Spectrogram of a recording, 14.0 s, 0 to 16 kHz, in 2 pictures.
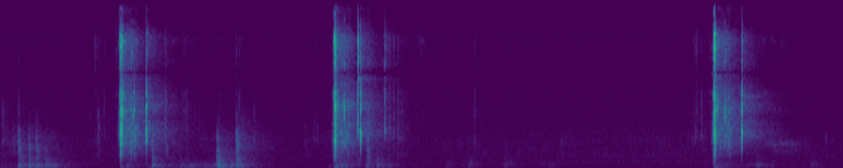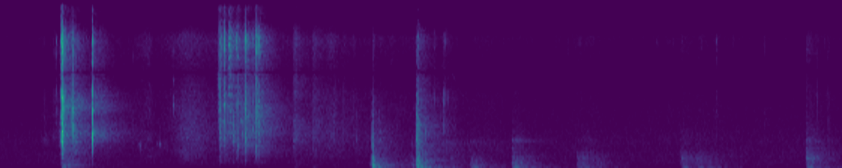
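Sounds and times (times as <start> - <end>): hand tool clicks and snaps: 0.8 - 1.5, 2.8 - 3.4, 5.8 - 6.5, 7.4 - 8.1.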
